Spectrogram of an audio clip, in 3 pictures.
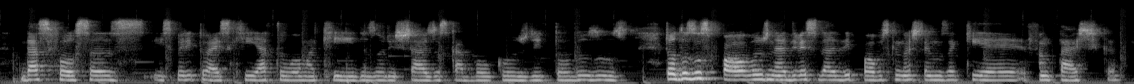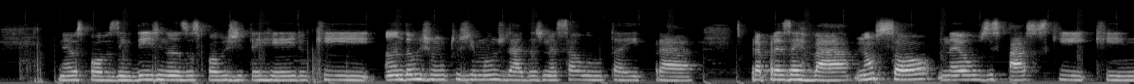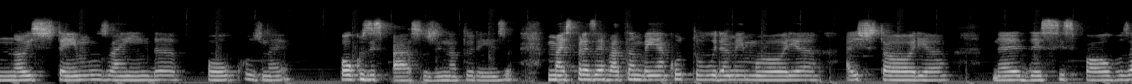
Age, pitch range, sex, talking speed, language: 20-39, 195-225 Hz, female, 130 wpm, Portuguese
